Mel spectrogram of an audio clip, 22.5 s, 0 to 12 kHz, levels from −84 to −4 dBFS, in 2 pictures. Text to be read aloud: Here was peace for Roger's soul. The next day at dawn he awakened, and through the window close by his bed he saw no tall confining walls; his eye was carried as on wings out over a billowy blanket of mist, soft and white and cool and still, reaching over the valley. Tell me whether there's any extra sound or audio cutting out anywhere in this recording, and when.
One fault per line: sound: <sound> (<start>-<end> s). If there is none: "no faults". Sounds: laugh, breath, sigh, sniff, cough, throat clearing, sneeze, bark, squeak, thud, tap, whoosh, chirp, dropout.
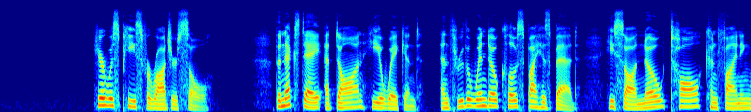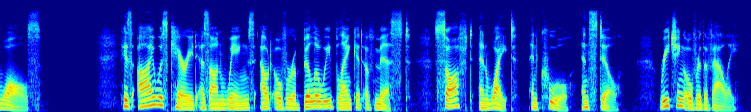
no faults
